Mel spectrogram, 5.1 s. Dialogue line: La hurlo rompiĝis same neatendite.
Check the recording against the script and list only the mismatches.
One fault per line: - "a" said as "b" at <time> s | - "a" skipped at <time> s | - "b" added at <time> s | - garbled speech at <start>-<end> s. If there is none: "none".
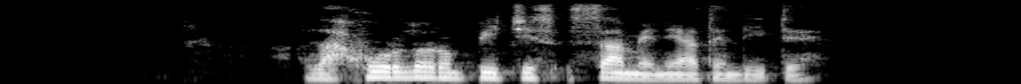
none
